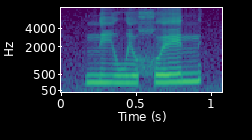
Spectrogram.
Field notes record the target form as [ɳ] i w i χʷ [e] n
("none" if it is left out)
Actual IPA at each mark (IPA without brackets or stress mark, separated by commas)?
n, e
